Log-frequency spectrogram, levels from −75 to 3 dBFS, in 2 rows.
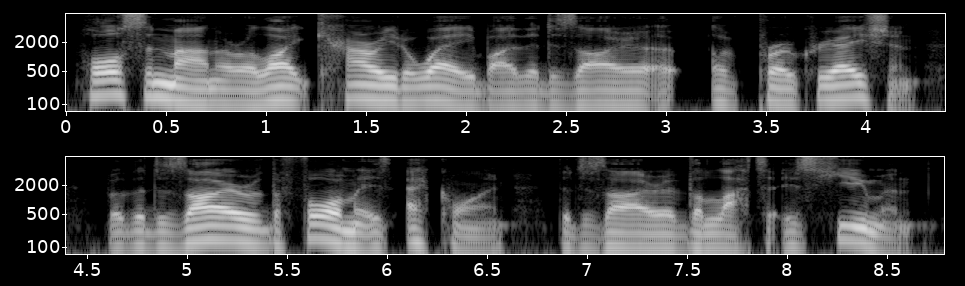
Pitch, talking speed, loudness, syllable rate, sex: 110 Hz, 185 wpm, -17 LUFS, 5.9 syllables/s, male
